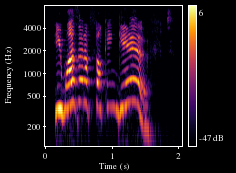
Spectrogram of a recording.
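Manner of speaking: high, heated outburst about an ex; angry outburst. Real, not acted. Woman venting to her viewers about an ex, angry outburst. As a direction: let the frustration push your voice way up.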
